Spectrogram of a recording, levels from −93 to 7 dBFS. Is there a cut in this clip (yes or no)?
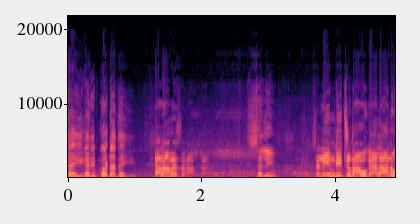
yes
